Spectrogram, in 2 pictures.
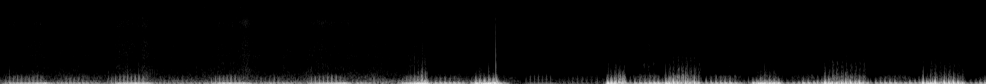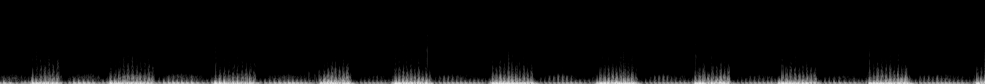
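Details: Contented purring from a house cat being massaged, either the black nine-year-old male or the two-year-old tortoiseshell Munchkin female; deep throbbing pulses roughly every second, a brief silent break near five seconds, then the rumble resumes strongly.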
